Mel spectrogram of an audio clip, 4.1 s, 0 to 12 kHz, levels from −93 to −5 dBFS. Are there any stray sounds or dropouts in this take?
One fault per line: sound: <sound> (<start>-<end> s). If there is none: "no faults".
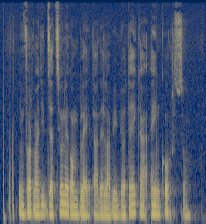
no faults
